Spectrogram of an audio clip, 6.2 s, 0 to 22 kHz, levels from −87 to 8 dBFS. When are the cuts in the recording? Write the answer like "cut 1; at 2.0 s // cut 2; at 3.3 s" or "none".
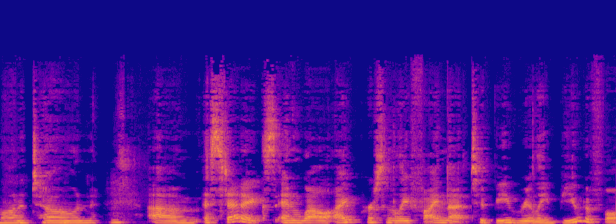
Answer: none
